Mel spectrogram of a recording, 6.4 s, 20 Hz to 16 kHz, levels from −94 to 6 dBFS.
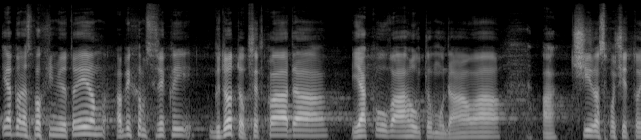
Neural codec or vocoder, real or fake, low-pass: codec, 44.1 kHz, 7.8 kbps, Pupu-Codec; fake; 14.4 kHz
